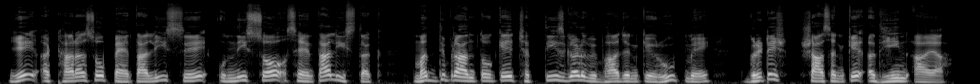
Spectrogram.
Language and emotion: Hindi, neutral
